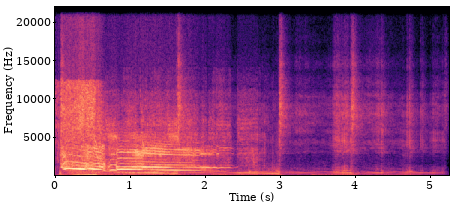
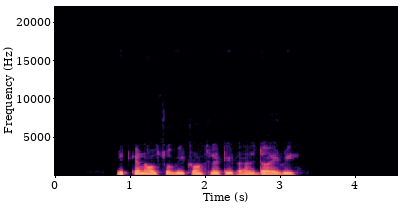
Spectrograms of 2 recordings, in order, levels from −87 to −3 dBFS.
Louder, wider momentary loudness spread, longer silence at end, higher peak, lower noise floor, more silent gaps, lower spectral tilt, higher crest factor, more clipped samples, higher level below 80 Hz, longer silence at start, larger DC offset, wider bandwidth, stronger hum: first, -9 LUFS vs -21 LUFS; first, 24 LU vs 5 LU; second, 0.15 s vs 1.35 s; first, 0 dBFS vs -6 dBFS; second, -35 dBFS vs under -90 dBFS; neither; second, -1 dB/octave vs -11.5 dB/octave; second, 12 dB vs 18 dB; first, 0.1% vs under 0.1%; first, -44 dBFS vs -62 dBFS; second, 0 s vs 0.8 s; neither; first, over 20 kHz vs 4 kHz; neither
